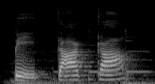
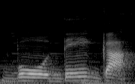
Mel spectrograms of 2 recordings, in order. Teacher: el punto de articulación de la P es el mismo que el de la B, solo que una es sorda y la otra es sonora.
